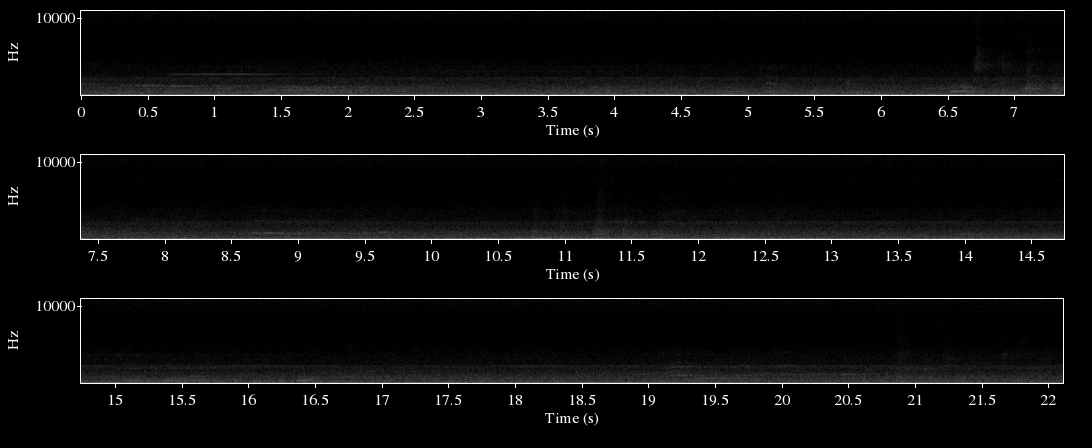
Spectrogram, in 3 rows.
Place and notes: Ascolto il tuo cuore, città, I listen to your heart, city. Several chapters **SCROLL DOWN FOR ALL RECORDINGS** - Round Noon bells on Sunday from terrace in the time of COVID19, Soundscape
"Round Noon bells on Sunday from terrace in the time of COVID19" Soundscape
Chapter XXXIV of Ascolto il tuo cuore, città, I listen to your heart, city.
Sunday April 5th 2020. Fixed position on an internal terrace at San Salvario district Turin, twenty six days after emergency disposition due to the epidemic of COVID19.
Start at 11:52 a.m. end at 00:22 p.m. duration of recording 29’23”.
Torino, Piemonte, Italia, 5 April 2020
